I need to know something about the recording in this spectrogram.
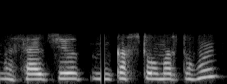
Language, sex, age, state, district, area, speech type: Kashmiri, female, 30-45, Jammu and Kashmir, Anantnag, rural, conversation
